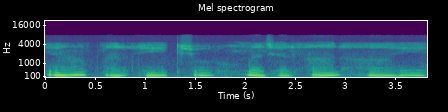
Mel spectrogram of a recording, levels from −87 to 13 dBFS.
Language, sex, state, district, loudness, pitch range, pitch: Hindi, female, Chhattisgarh, Jashpur, -15 LUFS, 165-185 Hz, 170 Hz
